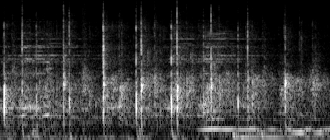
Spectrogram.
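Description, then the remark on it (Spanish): An audience breaks into applause for a woman who is a nurse, a dense patter of many hands clapping at a moderate level, with voices and a low murmur mixed in underneath toward the end. “Un fuerte aplauso para ella, enfermera.”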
